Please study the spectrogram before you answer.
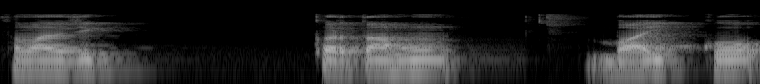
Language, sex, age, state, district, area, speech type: Hindi, male, 45-60, Madhya Pradesh, Ujjain, urban, spontaneous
